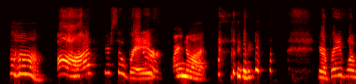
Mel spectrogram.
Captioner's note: laughter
